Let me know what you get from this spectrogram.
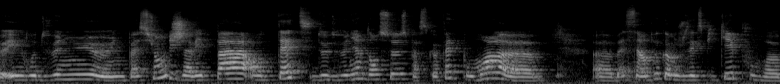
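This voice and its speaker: A woman's voice: medium pitch, distant mic. Thirty-something woman in an echoey room. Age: 30s. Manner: hesitant, many fillers and restarts. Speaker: dance vlogger. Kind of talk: casual Q&A vlog.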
